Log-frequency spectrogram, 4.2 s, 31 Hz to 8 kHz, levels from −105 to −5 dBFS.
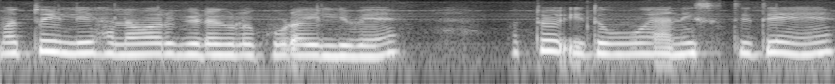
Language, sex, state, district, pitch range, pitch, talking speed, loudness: Kannada, female, Karnataka, Mysore, 220-245 Hz, 230 Hz, 130 wpm, -15 LUFS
